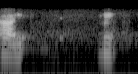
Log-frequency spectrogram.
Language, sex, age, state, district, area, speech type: Kannada, female, 45-60, Karnataka, Bellary, rural, conversation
